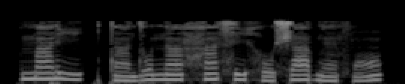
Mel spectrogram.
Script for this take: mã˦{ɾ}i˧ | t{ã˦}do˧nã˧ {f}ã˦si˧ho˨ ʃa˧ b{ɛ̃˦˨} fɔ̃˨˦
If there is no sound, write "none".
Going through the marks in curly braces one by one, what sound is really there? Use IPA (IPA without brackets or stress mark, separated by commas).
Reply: ɾ, ã˨, h, ɛ̃˨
